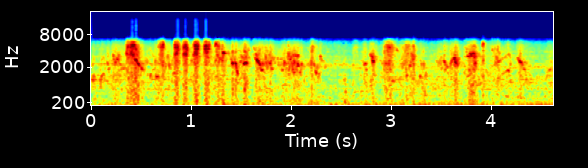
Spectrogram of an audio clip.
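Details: A group of pet budgerigars gives a busy stream of high chirps, squeaks and warbles. Brief sharp clicks come near the start, over a faint constant low hum.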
